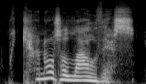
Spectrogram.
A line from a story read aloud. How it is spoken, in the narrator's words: he hissed to the others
